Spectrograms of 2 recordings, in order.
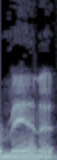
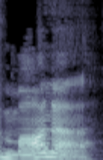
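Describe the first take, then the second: First: Mana rhyming with banana, American style; Mana as MAN-a. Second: First vowel of Mana as in "father"; Mana as MAH-na. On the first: Host offering the other pronunciation, Mana said MAN-a. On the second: Host announcing Secret of Mana, Mana said MAH-na. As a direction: say Mana with a broad "ah". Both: Shown as a demonstration. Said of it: "depending on how you say it".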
